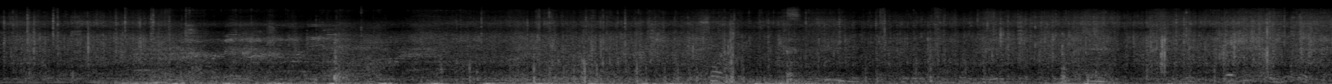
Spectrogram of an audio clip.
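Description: Mountain bike tyres rumble and rattle over a rough dirt road.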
